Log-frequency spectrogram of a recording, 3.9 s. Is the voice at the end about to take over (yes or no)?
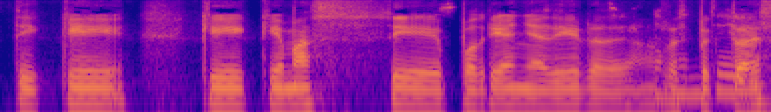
yes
